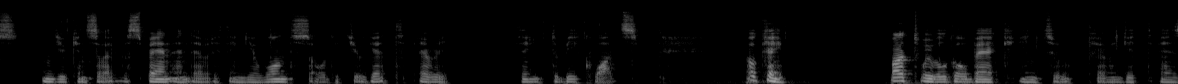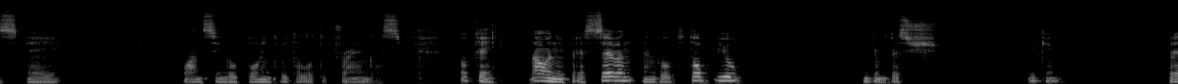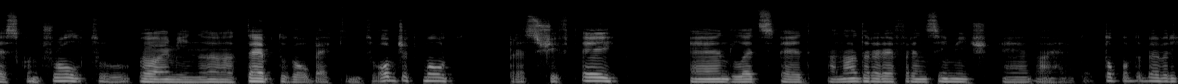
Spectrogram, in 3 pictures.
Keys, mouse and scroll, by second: 0.6 click, 2.9-4.2 middle drag, 4.5-4.9 scroll up 2, 4.9 scroll down 2, 5.4 shift+middle click, 7.4 middle click, 8.2 scroll down 1, 9.4 ctrl+z, 9.8 ctrl+z, 11.3-12.3 middle drag, 12.6-13.1 scroll up 2, 13.1-14.2 scroll down 3, 14.1 scroll up 2, 15.1 scroll down 1, 15.2 scroll down 1, 16.7 KP_7, 17.4-18.7 scroll down 5, 21.5 Tab, 23.0 click, 24.1 click, 26.9 click, 29.0 shift+a.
